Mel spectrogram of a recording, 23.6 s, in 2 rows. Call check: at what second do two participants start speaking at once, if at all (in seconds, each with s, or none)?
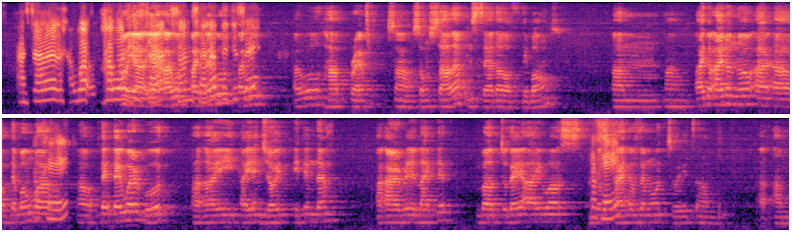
1.8 s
